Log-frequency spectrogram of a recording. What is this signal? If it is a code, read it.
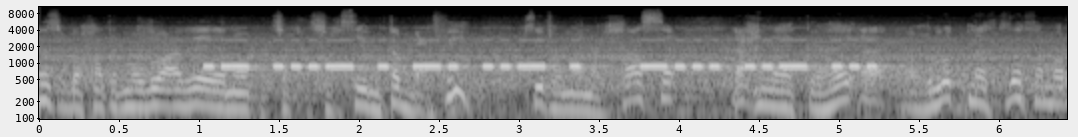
Morse code, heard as a keyed tone, machine-sent, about 22 wpm, 890 Hz, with room echo. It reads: AVENUE BUS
